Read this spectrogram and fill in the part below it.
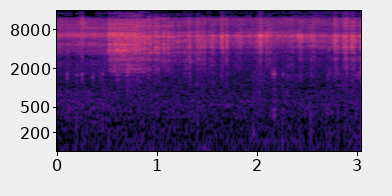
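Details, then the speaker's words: Truck boost-leak test, pressurized to about 15 psi: steady sharp hiss of escaping air with sputtering bursts, indicating a leak at the intercooler boot. "okay so if you start to hear something like that you got bad stuff going on"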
